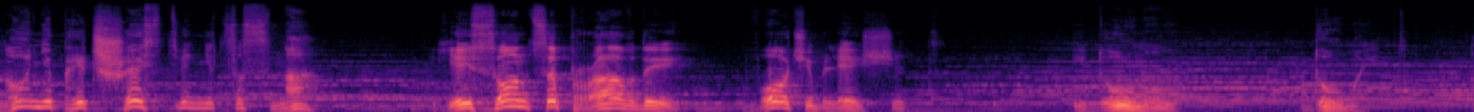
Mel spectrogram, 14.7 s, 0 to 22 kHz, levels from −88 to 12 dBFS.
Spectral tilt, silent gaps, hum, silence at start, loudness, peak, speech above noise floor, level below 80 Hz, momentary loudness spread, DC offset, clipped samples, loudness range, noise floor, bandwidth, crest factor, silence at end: -6.5 dB/octave; none; none; 0 s; -23 LUFS; -6 dBFS; 27 dB; -60 dBFS; 23 LU; under 0.1%; under 0.1%; 9 LU; -50 dBFS; 17.5 kHz; 20 dB; 0 s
